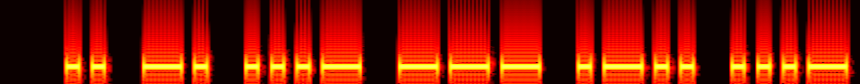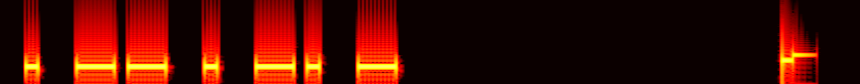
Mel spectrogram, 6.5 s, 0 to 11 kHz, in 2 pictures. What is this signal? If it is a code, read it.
Morse code, heard as a keyed tone, about 25 wpm, 700 Hz. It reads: INVOLVEMENT
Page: morse-code-ninja-practice-25wpm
